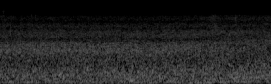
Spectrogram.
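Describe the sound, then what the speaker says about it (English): Water flowing in a wilderness creek, a steady, even broadband rush that holds without change, moderately quiet and with no voices. "Creek right there."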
